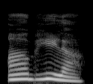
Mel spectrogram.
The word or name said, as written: ಅಬಳ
